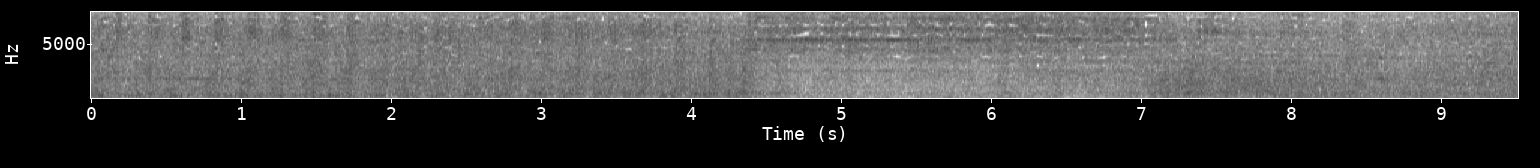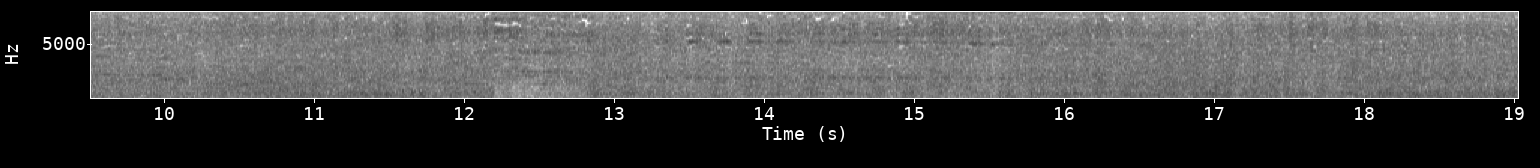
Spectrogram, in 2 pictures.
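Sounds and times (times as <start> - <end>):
train wheels clattering over rail joints: 0.0 - 19.0
high wheel squeal: 4.3 - 7.6, 12.1 - 16.7.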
